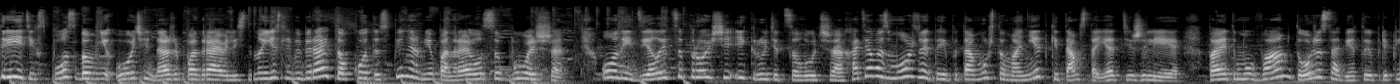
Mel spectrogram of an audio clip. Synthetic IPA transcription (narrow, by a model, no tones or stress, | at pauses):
t̪ɾʲɪɛtʲɪxspo̞səbəmnʲeʔo̞t͡ɕɪnʲd̪aʐɨpɐnɾavʲɪlʲɪsʲno̞jesʲlʲɪvɨbʲɪɾat̚ʲt̪o̞ko̞t̪ɨspʲinərmnʲepɐnɾavʲɪlˠsʲəbo̞lʲʂɨ | o̞nɪdʲe̞lˠəjɪt̪səpɾo̞ɕːɪʔikɾutʲɪt̪sːəlˠuʂɨxɐtʲavɐzmo̞ʐnəɛt̪əipət̪ɐmuʂt̪o̞mɐnʲe̞t̪kʲɪt̪amst̪ɐjat̪̚tʲɪʐɨlʲejə | pɐɛt̪əmʊvamt̪o̞ʐɨsɐvʲe̞t̪ʊjʊpɾʲɪk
